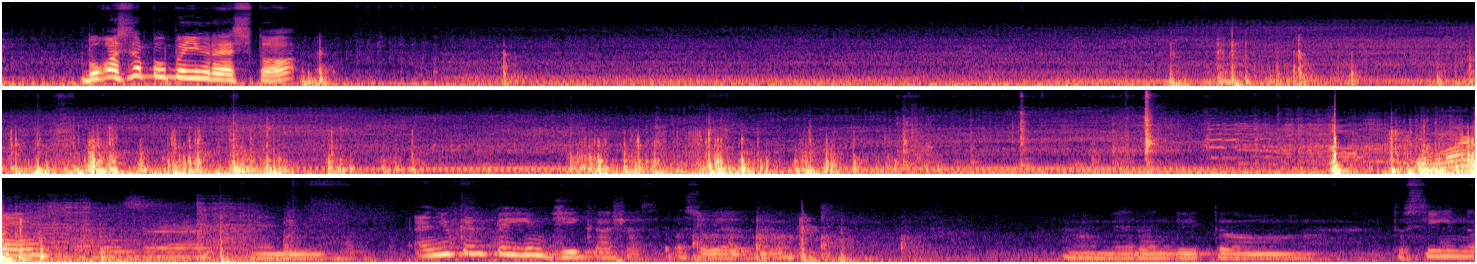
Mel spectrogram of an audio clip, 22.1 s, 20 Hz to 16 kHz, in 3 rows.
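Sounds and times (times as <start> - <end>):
engine idling: 0.0 - 15.8
irregular knocks and thumps: 1.4 - 2.7, 5.6 - 13.3, 18.2 - 19.4.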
